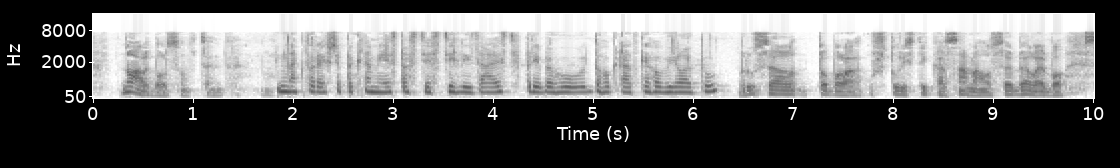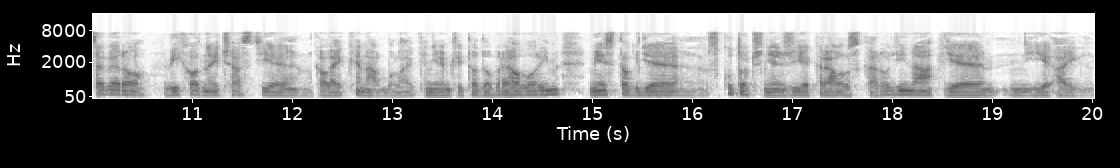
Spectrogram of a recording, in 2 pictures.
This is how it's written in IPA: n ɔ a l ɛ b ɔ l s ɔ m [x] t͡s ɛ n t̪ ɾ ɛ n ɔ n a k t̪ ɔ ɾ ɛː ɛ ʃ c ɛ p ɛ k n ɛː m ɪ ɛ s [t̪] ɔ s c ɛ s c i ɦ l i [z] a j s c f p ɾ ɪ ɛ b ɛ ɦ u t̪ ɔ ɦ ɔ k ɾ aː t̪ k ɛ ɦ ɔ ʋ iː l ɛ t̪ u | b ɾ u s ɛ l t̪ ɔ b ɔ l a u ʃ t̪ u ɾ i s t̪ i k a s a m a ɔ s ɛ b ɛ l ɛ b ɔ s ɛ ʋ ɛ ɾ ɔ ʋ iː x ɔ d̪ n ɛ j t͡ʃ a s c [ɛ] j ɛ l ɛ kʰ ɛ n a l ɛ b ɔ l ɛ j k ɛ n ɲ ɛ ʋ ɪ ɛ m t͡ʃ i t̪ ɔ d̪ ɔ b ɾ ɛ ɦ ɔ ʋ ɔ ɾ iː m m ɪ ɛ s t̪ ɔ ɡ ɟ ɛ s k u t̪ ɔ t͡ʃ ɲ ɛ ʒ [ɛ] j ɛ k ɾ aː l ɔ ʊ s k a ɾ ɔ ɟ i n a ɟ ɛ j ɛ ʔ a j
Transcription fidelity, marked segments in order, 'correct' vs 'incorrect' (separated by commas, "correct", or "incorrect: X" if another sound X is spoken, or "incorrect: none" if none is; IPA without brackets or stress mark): incorrect: f, correct, correct, incorrect: i, incorrect: i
